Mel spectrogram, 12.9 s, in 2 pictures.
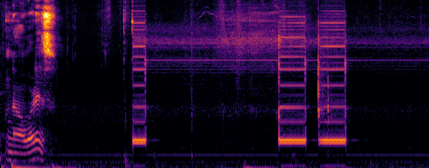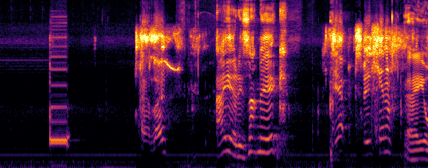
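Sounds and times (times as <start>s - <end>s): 
faint constant hum: 0.0s - 12.8s
speech: 0.1s - 0.9s, 9.7s - 10.8s, 11.4s - 12.8s
telephone ringing tone through the line: 2.0s - 2.8s, 4.2s - 5.4s, 7.1s - 7.6s.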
